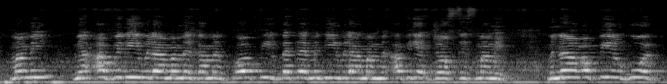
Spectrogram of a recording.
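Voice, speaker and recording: A Jamaican woman with a high voice delivers a heated livestream rant, circling back over the same points as she calls someone out. She sounds roomy, picked up by a phone mic from a few steps away. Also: steady tone, fast, a little mellow, recorded from a distance, muffled recording, slight background noise. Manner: confrontational, repetitive, calling out a rival. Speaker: social media livestreamer.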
